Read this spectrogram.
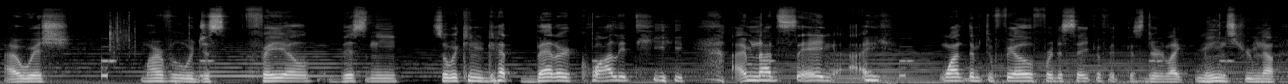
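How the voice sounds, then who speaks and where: A gaming YouTuber with a hoarse voice, rambling through casual gameplay commentary in a nearly empty room and laughing after almost every line. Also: mid-range voice, little pitch movement, takes it slowly, music in the background. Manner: laughs constantly as a habit; rambling, chatty rants. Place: mostly empty room as makeshift studio.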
